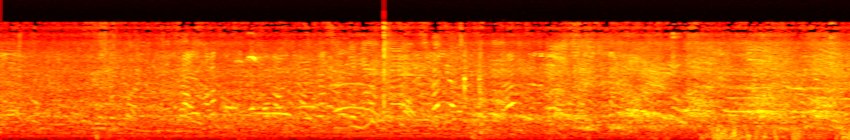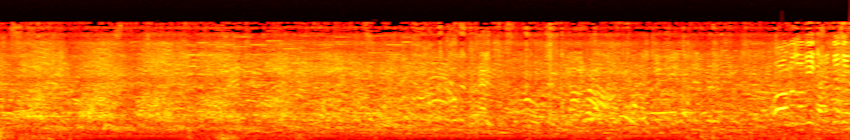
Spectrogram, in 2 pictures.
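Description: A large crowd shouts and chants outdoors, close by.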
